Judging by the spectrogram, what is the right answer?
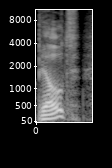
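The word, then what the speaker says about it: Bilt: It's 2026, and if you're still paying rent without Built, it's time for a change. Built is spelled B-I-L-T, by the way.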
